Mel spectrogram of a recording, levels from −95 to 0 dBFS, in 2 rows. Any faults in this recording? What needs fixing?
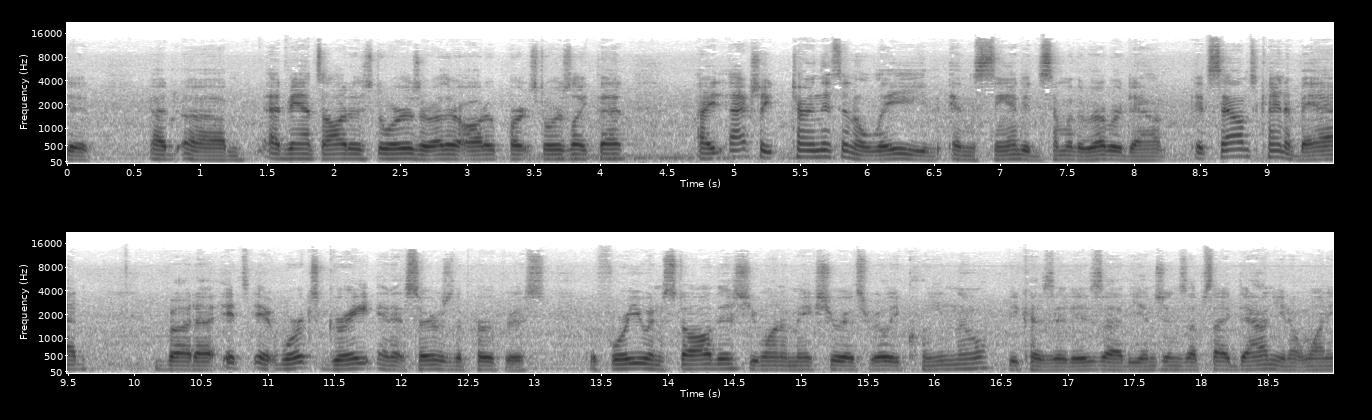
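Nothing needs fixing, since the signal holds steady throughout with no audible technical faults at any point.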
